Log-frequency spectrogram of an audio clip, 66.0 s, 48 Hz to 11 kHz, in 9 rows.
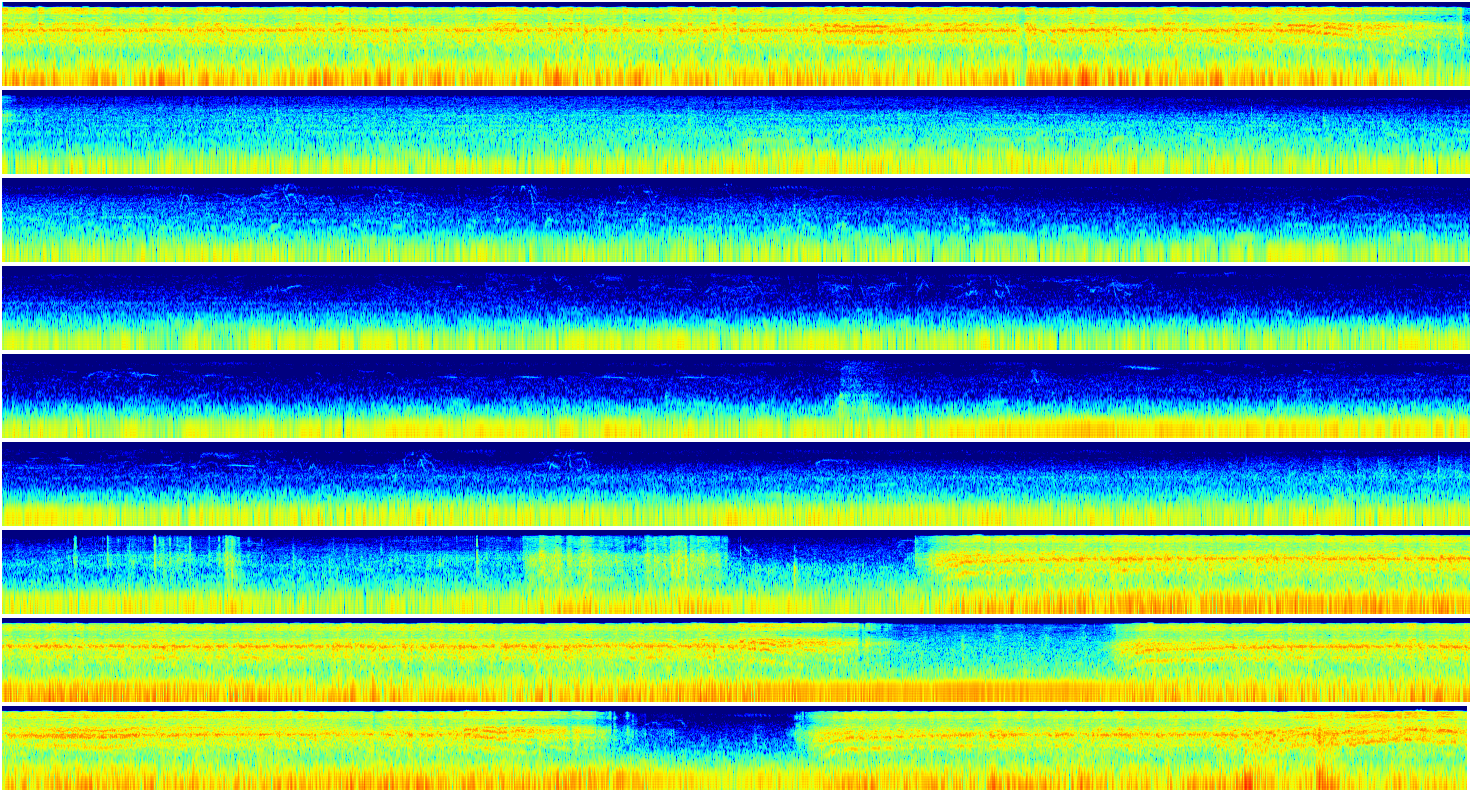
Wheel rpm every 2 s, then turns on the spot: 230, 230, 230, 80, 0, 0, 0, 0, 0, 0, 0, 0, 0, 0, 0, 0, 0, 0, 0, 0, 0, 0, 0, 10, 110, 230, 230, 140, 90, 220, 140, 120, 250.
46-48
